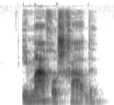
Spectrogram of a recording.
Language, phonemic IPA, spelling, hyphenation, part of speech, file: Dutch, /iˈmaː.ɣoːˌsxaː.də/, imagoschade, ima‧go‧scha‧de, noun, Nl-imagoschade.ogg
- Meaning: reputational damage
